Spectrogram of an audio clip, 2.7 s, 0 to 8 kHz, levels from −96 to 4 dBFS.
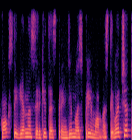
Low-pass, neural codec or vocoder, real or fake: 7.2 kHz; none; real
